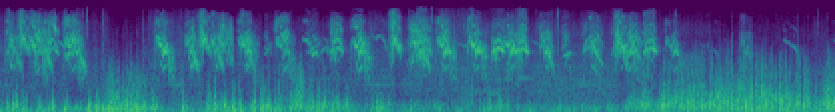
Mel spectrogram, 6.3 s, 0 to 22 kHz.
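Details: A crowd of sparrows gathers on a hand for food at a Tenmangu shrine in March 2024, giving a continuous chatter of sharp, overlapping chirps and squawks, with low background rumble and fluttering.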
